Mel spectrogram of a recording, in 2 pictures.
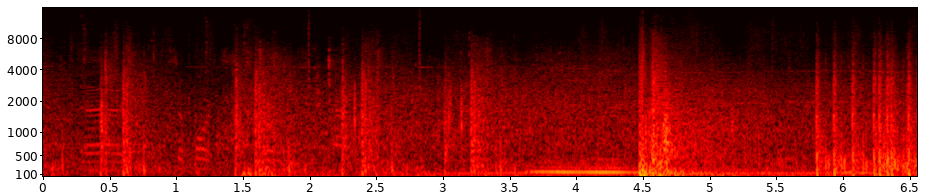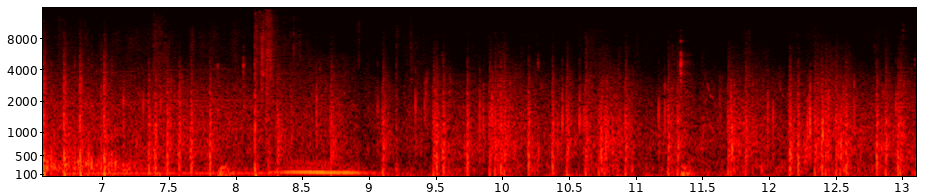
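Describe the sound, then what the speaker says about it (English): Gunfire during an attack in Iraq comes from the right as a series of sharp cracks and bursts, some close and loud, with a few isolated pops. Voices talk over and between the shots. "Taking shots from the right as well."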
